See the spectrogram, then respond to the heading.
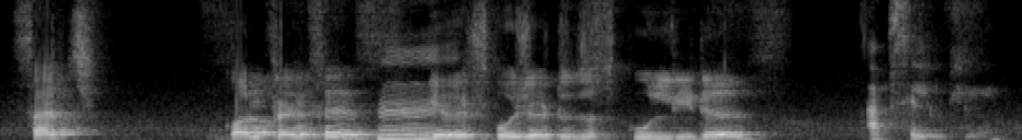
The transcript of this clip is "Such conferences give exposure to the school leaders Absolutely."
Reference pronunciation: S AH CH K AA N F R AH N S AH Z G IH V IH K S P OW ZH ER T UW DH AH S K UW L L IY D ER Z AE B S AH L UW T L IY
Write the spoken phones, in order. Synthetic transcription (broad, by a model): S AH CH K AA N F R AH N S AH Z G IH V IH K S P OW ZH ER T UW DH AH S K UW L L IY D ER Z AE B S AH L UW T L IY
